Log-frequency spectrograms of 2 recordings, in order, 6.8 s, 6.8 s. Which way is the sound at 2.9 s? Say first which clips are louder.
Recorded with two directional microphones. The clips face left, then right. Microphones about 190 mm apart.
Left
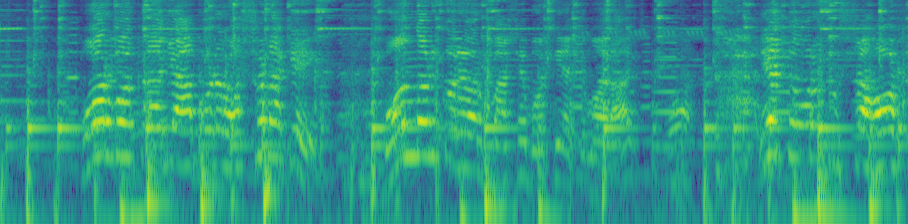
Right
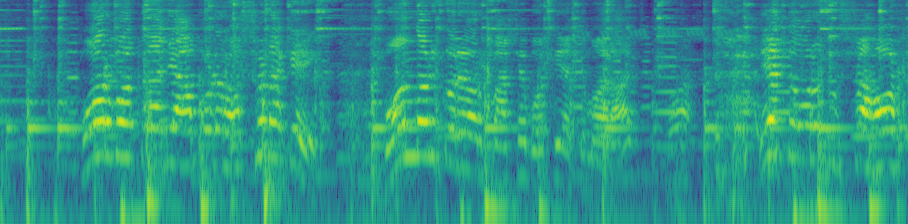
Right 1 dB; centre (ahead or behind).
